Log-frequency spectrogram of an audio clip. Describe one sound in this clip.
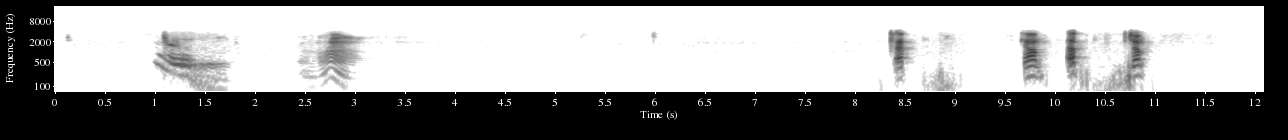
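A dog whines in short, pitched bursts close by.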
